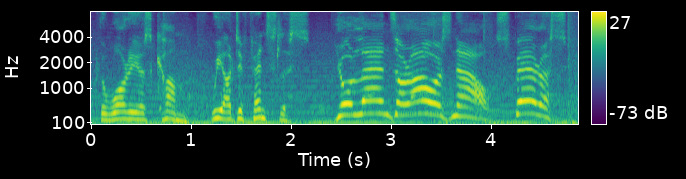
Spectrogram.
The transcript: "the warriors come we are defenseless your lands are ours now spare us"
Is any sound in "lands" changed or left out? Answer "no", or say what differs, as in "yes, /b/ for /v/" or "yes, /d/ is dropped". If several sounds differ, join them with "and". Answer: no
